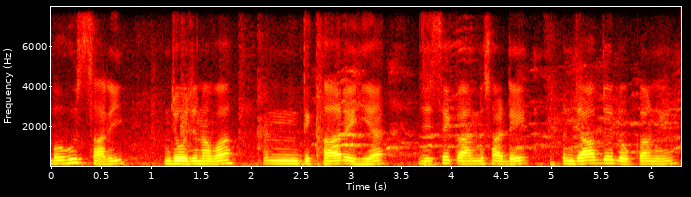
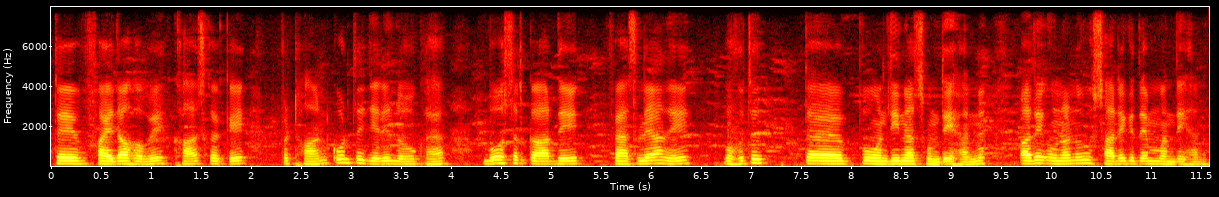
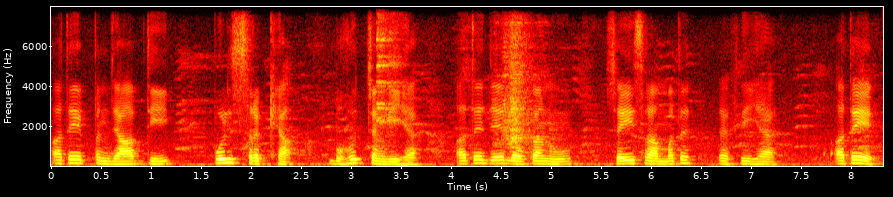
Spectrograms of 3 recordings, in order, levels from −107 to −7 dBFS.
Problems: background sounds at intervals, background conversations at intervals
